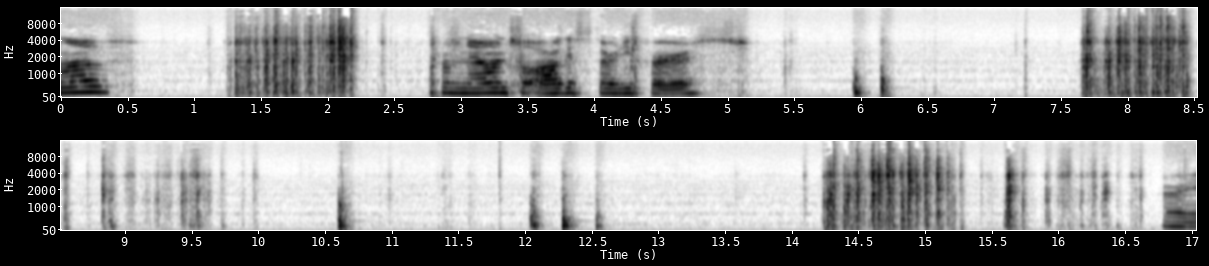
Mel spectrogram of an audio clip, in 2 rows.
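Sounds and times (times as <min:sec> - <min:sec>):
cards being shuffled: 0:01.1 - 0:03.6, 0:07.2 - 0:10.1, 0:14.0 - 0:17.0
cards tapping and clicking: 0:07.2 - 0:10.0, 0:14.1 - 0:17.0.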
